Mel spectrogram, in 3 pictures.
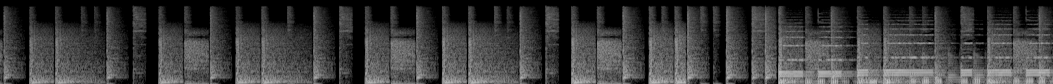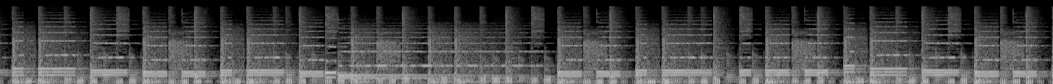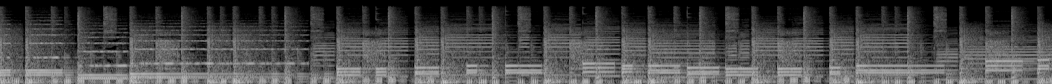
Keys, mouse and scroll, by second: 13.0 right click, 13.5 ctrl+s, 13.7 click, 15.2-16.6 typing, 17.2 click, 27.7 click, 28.7 right click, 29.2 ctrl+s, 29.4 click, 29.5 click, 30.3-30.7 typing.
